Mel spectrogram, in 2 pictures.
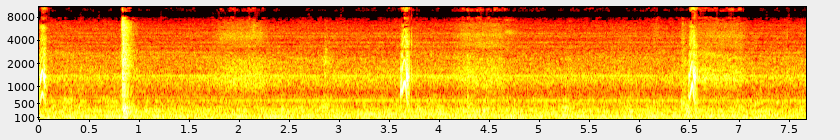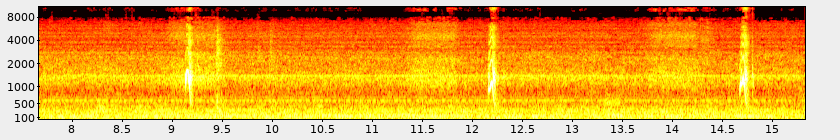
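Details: Baby quintuplet getting hiccups for the first time while held by an adult: soft, brief hiccups every 2.5 to 3 seconds, six in fifteen seconds, over steady room hum.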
